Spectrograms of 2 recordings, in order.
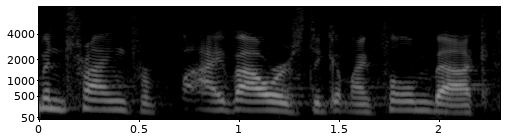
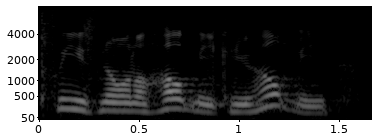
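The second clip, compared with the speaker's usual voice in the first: quieter, put-on tearful crying woman's voice; 5 dB quieter than usual. Retelling how a lady came up asking for help, imitating a crying woman. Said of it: "and she's crying".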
